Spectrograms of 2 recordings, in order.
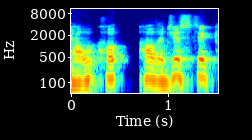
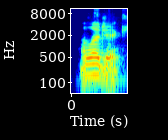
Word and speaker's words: Hologic: You were a lab assistant, and then you went into research assistant, hologistic. How do you pronounce that? Hologic, yeah. Hologic. Mm-hmm. Yeah, no S in there. Hologic.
